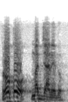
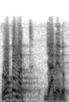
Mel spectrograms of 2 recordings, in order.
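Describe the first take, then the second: First: "रोको" set apart, then "मत जाने दो" run together, dropping lower; pause after रोको. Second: "रोको मत" run together, then a pause before "जाने दो"; pause after मत. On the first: Guest showing the opposite meaning by punctuation, pause after रोको. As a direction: break right after रोको, join मत to "जाने दो". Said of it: "पंक्चुएशन कहाँ की आपने". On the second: Guest showing how punctuation changes meaning, pause after मत. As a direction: break after मत, keep "जाने दो" as its own phrase. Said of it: "दो different meaning". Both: Shown as a demonstration.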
